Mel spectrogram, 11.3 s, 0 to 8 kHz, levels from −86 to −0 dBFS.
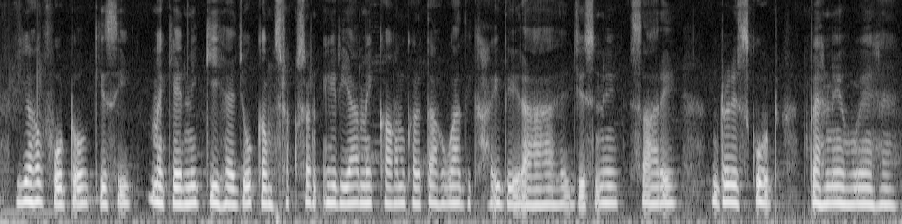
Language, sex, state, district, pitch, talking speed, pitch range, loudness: Hindi, female, Uttar Pradesh, Muzaffarnagar, 185 Hz, 115 wpm, 175-190 Hz, -15 LUFS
